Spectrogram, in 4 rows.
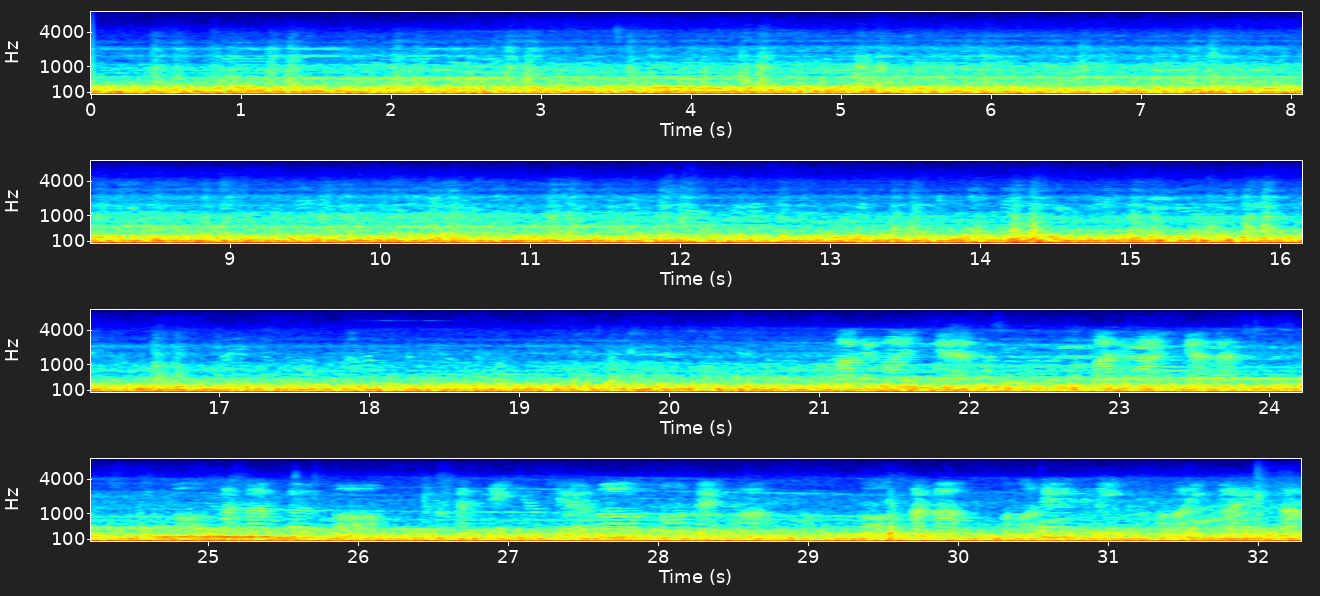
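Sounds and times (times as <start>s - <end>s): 
train rumble: 0.0s - 32.2s
faint voices on train: 7.5s - 32.2s.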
